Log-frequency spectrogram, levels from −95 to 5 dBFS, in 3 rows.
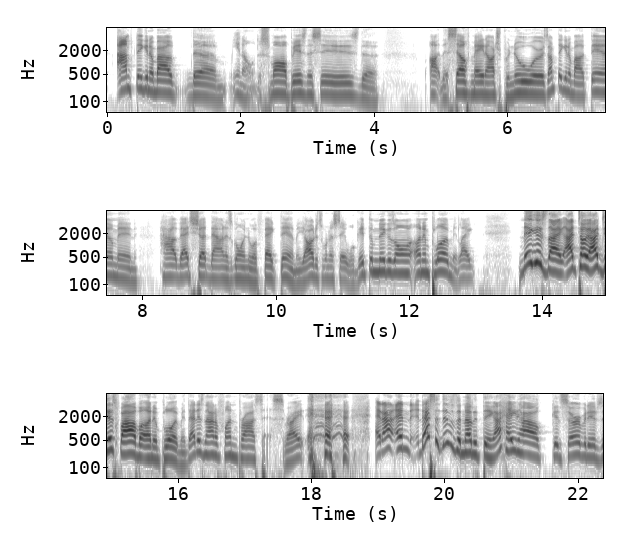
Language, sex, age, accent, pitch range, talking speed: English, male, 20-39, American, 150-205 Hz, 190 wpm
